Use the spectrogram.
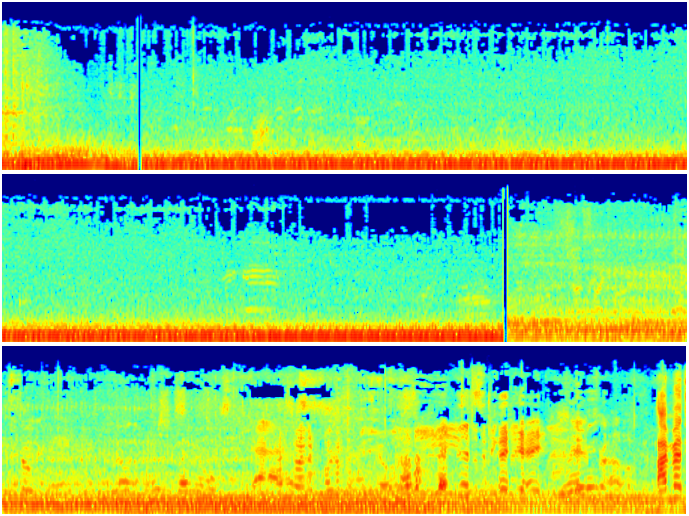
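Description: A loud van engine rumbles at a steady deep idle close by, then shifts lower as it moves off, with people talking nearby over the rumble.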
